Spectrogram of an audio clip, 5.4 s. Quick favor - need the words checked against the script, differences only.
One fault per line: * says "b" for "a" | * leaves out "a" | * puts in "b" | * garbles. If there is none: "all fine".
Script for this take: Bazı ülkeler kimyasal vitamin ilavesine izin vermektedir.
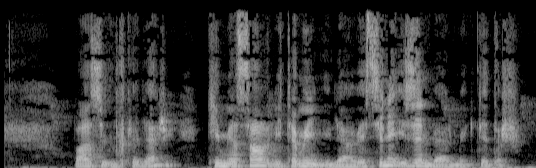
all fine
